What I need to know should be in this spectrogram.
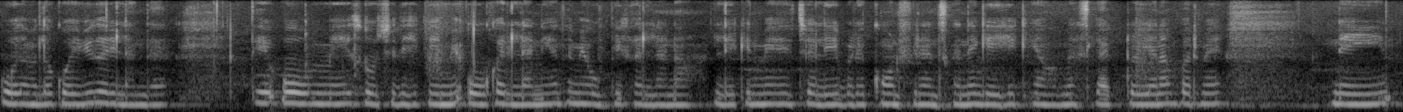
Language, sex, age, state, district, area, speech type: Dogri, female, 18-30, Jammu and Kashmir, Jammu, rural, spontaneous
